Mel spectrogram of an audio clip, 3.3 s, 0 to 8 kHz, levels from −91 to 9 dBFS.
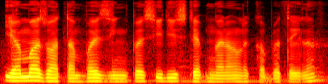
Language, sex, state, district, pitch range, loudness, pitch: Wancho, male, Arunachal Pradesh, Longding, 105-115 Hz, -18 LUFS, 110 Hz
